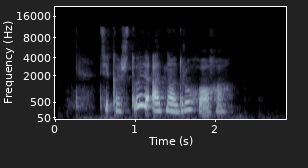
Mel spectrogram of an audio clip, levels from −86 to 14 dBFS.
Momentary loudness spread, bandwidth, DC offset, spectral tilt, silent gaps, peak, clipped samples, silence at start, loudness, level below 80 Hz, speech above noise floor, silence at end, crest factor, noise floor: 15 LU; 11.5 kHz; under 0.1%; -5.5 dB/octave; none; -4 dBFS; under 0.1%; 0.55 s; -23 LUFS; -64 dBFS; 50 dB; 0.75 s; 22 dB; -72 dBFS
